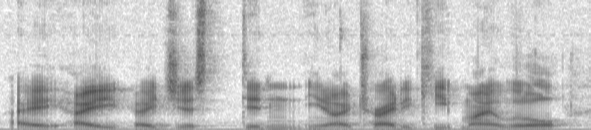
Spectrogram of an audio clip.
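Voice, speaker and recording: A man's voice: low voice, completely flat delivery, fairly quick, fairly bright tone, a little hiss or hum. A man, a film director and animator, giving earnest, encouraging, rambling answers on a Q&A panel.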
